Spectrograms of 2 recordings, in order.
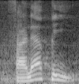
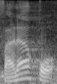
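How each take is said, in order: First: The word ends with a short i vowel. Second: The word ends on a stopped q sound. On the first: "Tadinya falaqi" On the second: "karena berhenti menjadi falaq"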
